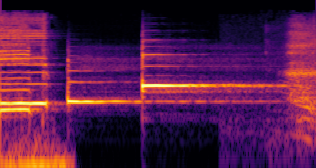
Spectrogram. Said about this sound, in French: Laissez un message après le bip.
